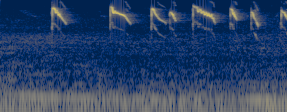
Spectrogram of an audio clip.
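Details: Oriental white-eye in a home cage, ngeplong style: sparse, sharp, high downward-sliding notes about every half second, some doubled, over quiet low background noise.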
